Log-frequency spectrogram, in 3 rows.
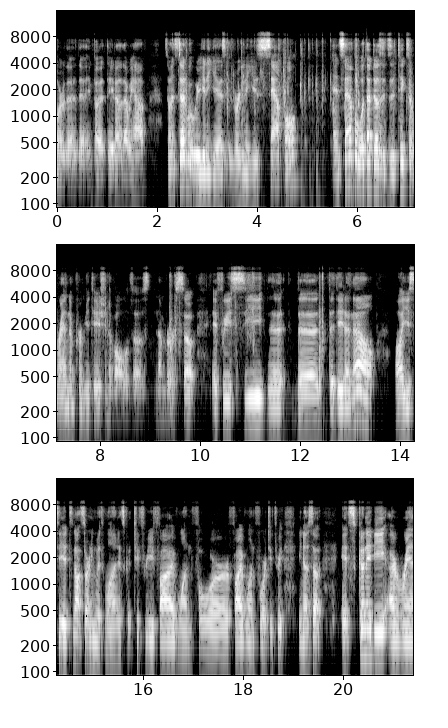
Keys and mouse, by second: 2.2 click, 3.1-4.6 typing, 4.8 ctrl+Right, 5.8 ctrl+Left, 7.0 shift+0, 9.3 ctrl+Return, 10.6 click, 11.2 Up, 12.3 Return, 12.3 KP_Enter.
